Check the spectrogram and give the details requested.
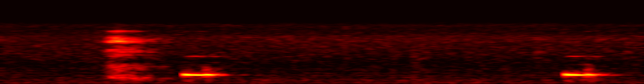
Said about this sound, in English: This fucking machine is annoying the shit out of me. All it fucking does is beep. Yeah, I know it monitors my heart.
